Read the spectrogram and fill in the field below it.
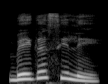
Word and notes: ಬೆಗಸಿಲೆ: begasile

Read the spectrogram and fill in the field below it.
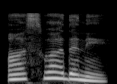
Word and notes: ಅಸಾವಧಾನ: asāvadhāna

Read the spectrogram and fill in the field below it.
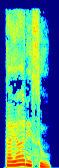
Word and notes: ತಯಾರಿಸು: tayārisu

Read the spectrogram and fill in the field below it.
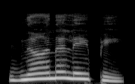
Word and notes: ಜ್ಞಾನಲೇಪಿ: kannada

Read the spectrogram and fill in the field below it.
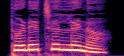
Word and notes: ತೊಡೆಚಲ್ಲಣ: kannada

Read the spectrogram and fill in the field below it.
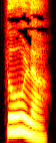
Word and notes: ದೋಳ: dōḷa

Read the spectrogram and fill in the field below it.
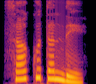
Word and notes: ಸಾಕುತಂದೆ: Kannada

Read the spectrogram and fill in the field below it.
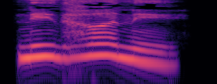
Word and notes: ನಿದಾನ: nidāna

